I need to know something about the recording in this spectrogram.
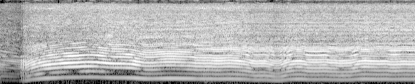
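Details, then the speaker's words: Chainsaw revved to wide-open throttle gives a high, screaming whine that holds steady and hunts slightly with no burble; running too lean at high rpm, risks engine damage, needs the mixture richened. "that's too lean that's too lean friends this is how guys blow their Max up or any saw fatten it back"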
